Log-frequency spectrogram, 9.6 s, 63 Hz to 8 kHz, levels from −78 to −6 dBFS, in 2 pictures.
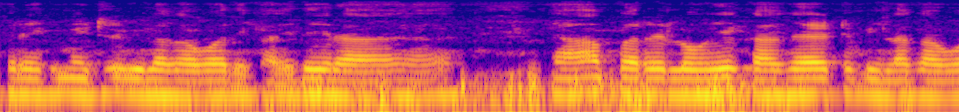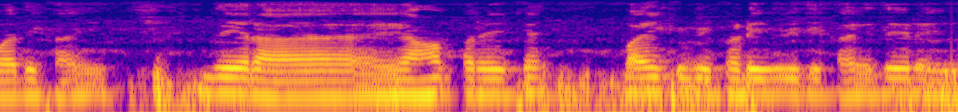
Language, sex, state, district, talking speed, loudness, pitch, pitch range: Hindi, male, Haryana, Charkhi Dadri, 200 wpm, -16 LUFS, 135 Hz, 125-135 Hz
